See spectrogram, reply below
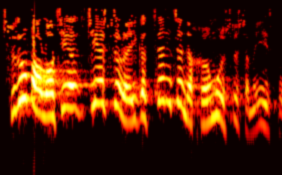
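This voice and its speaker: A man preaching a sermon in short phrases, pausing for an interpreter. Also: extremely high pitch, big pitch swings, husky. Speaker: pastor. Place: church hall. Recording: dull recording in a reverberant hall.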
